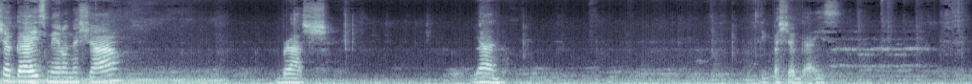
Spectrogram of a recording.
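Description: A plastic makeup palette clicks open and shut.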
